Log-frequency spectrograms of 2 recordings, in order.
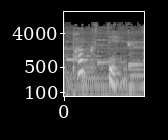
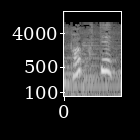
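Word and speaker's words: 肉骨茶: 間違いをしてしまったんですけども実はですね、えー、よいこママさんから来たメールで肉に骨って書いてお茶って書くの何て読むんでしょうスペアリブ違うパクテあそうねパクテって読むらしい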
